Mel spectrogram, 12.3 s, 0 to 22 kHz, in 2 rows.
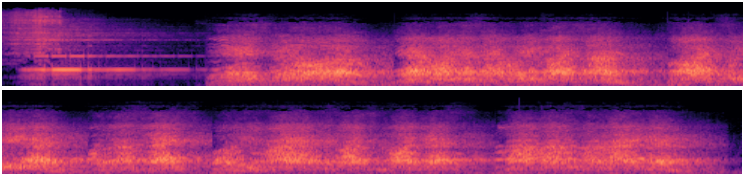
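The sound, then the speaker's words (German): Four hundred Bundeswehr soldiers take their pledge in front of the Reichstag in Berlin, their massed voices reciting loudly in unison in a series of phrases separated by brief pauses. “So hört sich ein Gelöbnis der Bundeswehr an. Vor einer guten Stunde haben 400 Soldatinnen und Soldaten ihr Gelöbnis abgelegt. Und zwar nicht irgendwo, sondern vorm Reichstag in Berlin.”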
